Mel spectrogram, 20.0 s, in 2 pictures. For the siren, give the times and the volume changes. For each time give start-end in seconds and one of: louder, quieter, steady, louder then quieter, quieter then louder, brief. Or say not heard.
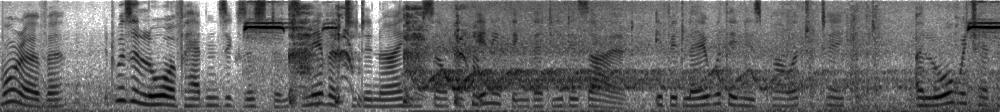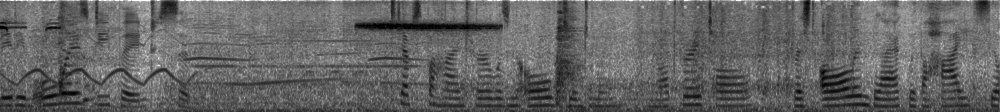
4.0-14.2 quieter.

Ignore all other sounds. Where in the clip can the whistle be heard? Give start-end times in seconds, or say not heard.
2.5-3.4, 9.7-10.7, 13.6-15.1.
